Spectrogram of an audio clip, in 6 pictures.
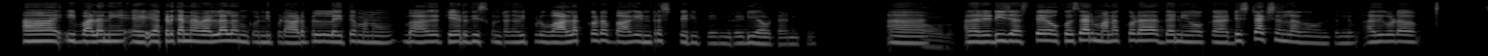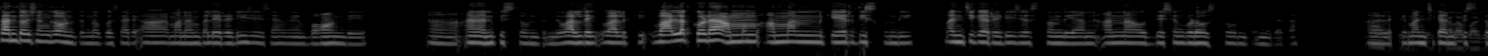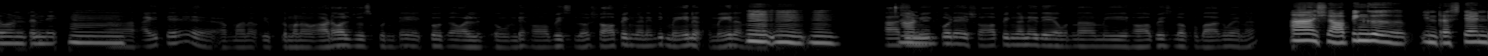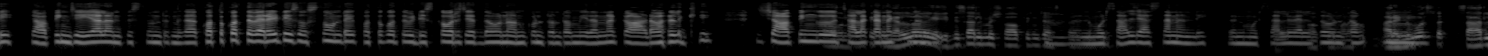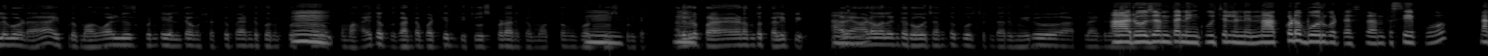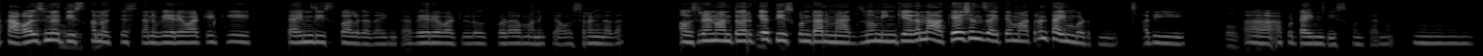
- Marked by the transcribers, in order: in English: "కేర్"; in English: "ఇంట్రెస్ట్"; in English: "రెడీ"; in English: "రెడీ"; in English: "డిస్ట్రాక్షన్"; lip smack; in English: "రెడీ"; in English: "కేర్"; in English: "రెడీ"; in English: "హాబీస్‌లో షాపింగ్"; in English: "మెయిన్ మెయిన్"; other background noise; in English: "షాపింగ్"; in English: "హాబీస్‌లో"; in English: "షాపింగ్"; in English: "వెరైటీస్"; in English: "డిస్కవర్"; laughing while speaking: "ఆడవాళ్ళకి"; in English: "కనెక్షన్"; in English: "షాపింగ్"; in English: "షర్ట్ ప్యాంట్"; in English: "బోర్"; in English: "మ్యాక్సిమం"; in English: "అకేషన్స్"; lip smack
- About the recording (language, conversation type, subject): Telugu, podcast, బిజీ షెడ్యూల్లో హాబీకి సమయం ఎలా కేటాయించుకోవాలి?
